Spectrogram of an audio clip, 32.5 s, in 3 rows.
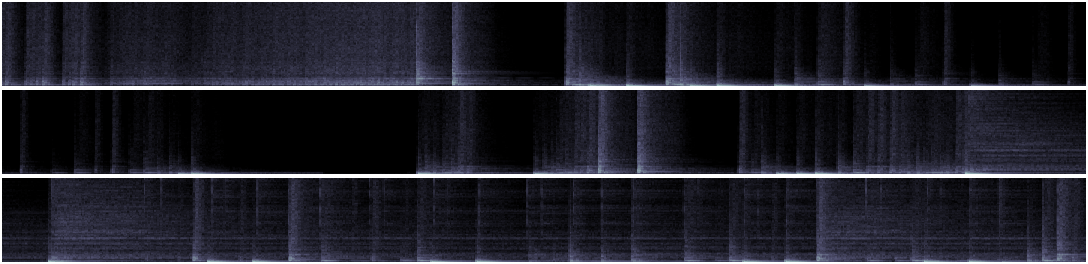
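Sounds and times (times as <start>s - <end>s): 
Gretsch Brooklyn drum kit: 0.0s - 4.8s, 5.7s - 8.6s, 16.2s - 17.6s, 18.2s - 32.5s.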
